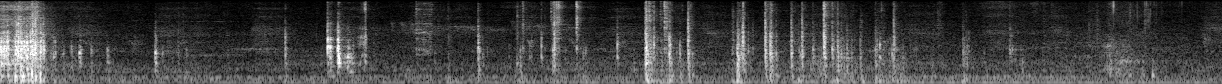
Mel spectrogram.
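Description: Handling noise as a camera is repositioned: a loud rustle at the start, then scattered light clicks and taps, a few in quick clusters around the middle.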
